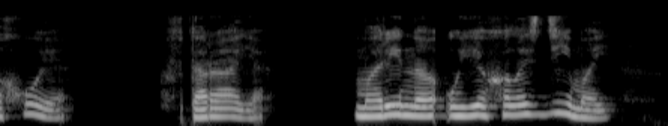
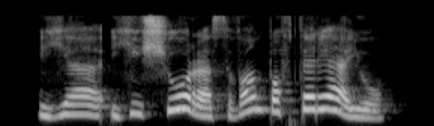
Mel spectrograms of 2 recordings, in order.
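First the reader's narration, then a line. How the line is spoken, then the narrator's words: Angry woman shouting. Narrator (Russian): гневно кричала женщина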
